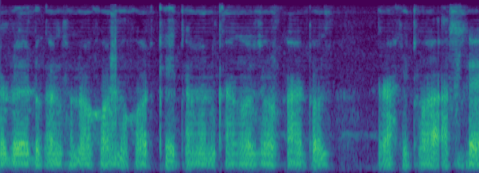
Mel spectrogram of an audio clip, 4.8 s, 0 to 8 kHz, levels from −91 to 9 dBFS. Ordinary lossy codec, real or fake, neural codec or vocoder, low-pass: none; fake; vocoder, 22.05 kHz, 80 mel bands, HiFi-GAN; 7.2 kHz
